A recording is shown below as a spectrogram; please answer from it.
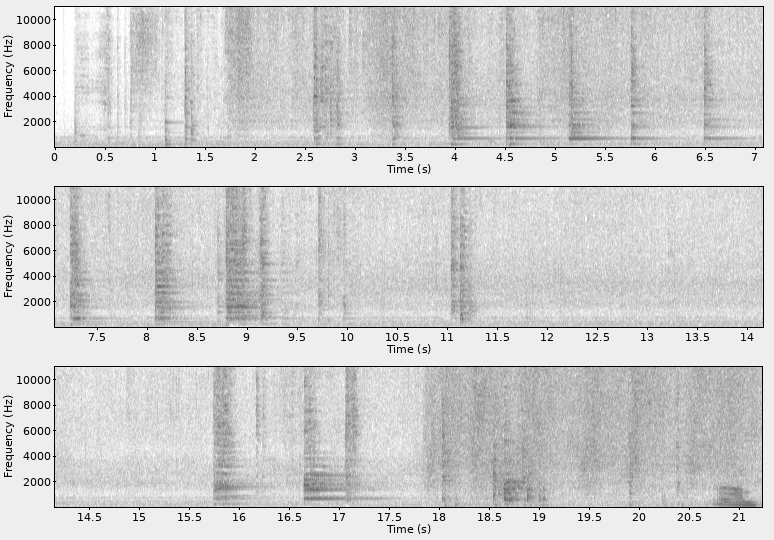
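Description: Soya chunks, or meal maker, frying dry in a pan with spice powder, a steady sizzle punctuated by a fast, regular run of spatula scrapes and clinks, then a pause and more vigorous stirring.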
